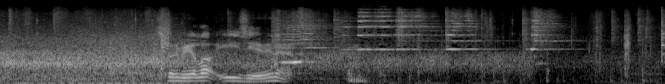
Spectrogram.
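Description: A metal gate clanks and rattles.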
